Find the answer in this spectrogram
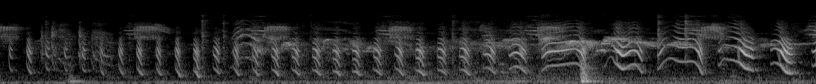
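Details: Caged Black-throated laughingthrush singing a dense, rapid stream of short downward-sweeping whistles, shifting to rising and wavering whistled phrases in the last few seconds, with a single sharp click midway.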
